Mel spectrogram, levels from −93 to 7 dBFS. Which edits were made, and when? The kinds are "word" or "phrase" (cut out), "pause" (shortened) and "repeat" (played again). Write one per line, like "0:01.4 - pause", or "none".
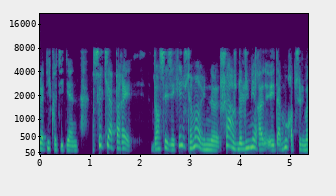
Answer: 0:01.1 - word
0:03.6 - word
